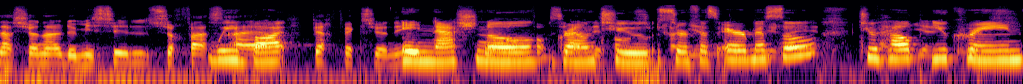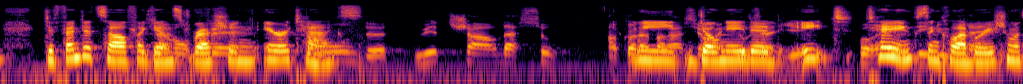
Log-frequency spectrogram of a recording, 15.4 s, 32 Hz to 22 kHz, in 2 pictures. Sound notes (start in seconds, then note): 3.7 speaking French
